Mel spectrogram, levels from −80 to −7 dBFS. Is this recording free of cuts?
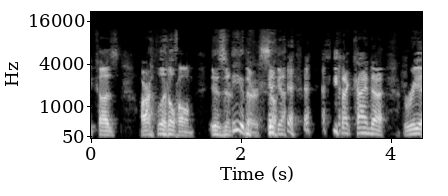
no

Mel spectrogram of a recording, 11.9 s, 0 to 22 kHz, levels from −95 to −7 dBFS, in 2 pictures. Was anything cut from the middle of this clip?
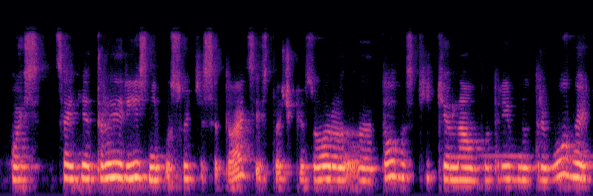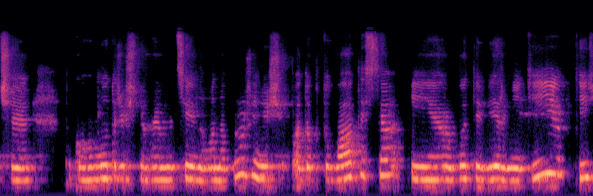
no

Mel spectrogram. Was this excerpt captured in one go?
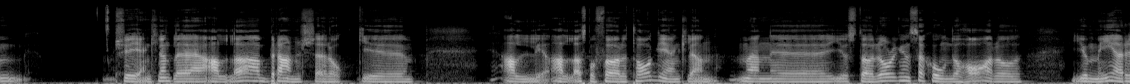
no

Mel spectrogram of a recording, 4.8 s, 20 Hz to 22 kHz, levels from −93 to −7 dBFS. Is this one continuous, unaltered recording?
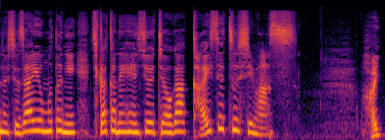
yes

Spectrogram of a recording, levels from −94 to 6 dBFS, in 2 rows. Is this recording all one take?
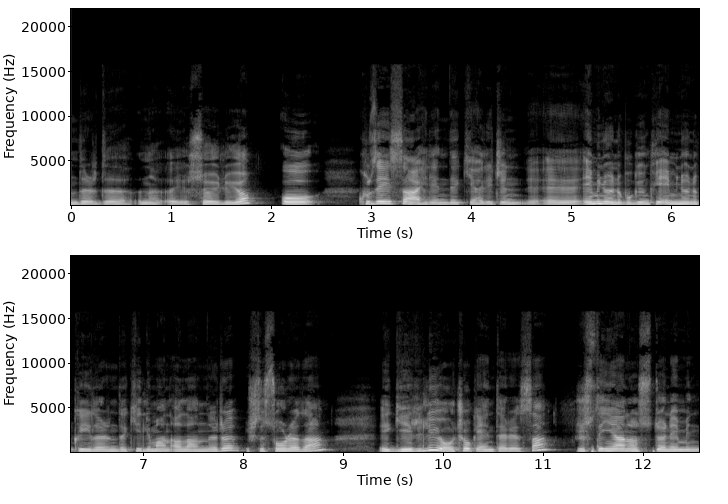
yes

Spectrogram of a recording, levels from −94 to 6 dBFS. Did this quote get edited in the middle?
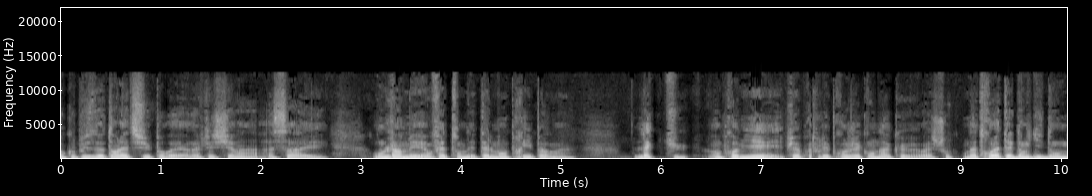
yes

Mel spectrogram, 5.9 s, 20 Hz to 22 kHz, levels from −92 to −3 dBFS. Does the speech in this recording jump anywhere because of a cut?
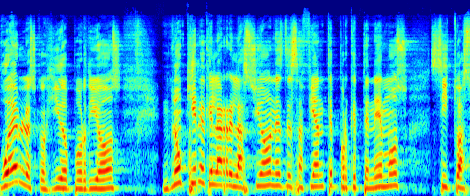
yes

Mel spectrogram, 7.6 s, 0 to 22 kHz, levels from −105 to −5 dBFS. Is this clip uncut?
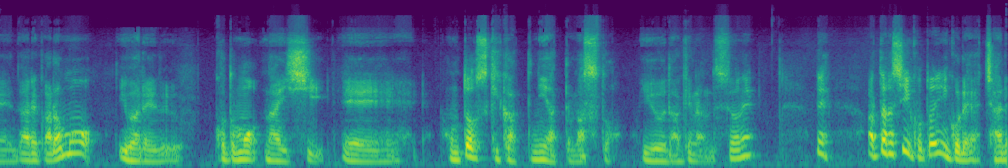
no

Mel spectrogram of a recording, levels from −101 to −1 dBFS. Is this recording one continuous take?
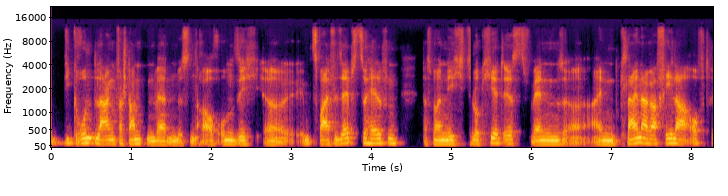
no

